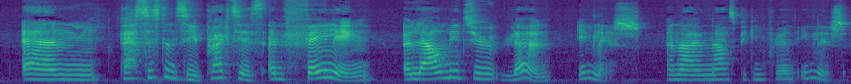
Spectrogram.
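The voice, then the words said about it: Non-native English accent. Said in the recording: “I was learning English ... my English isn't perfect, my accent isn't perfect”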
